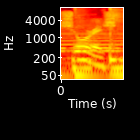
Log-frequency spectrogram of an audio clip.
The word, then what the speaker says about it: Soros: George Soros was born on August 12, 1930 in Budapest, capital of Hungary, with the name George Soros, pronounced Soros, on his birth certificate.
